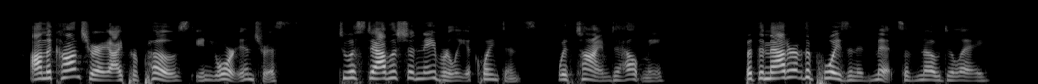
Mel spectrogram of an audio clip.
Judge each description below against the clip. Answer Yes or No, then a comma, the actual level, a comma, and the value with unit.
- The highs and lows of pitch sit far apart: Yes, wide, 6.8 semitones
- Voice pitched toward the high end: Yes, high, 225 Hz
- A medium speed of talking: Yes, average, 160 wpm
